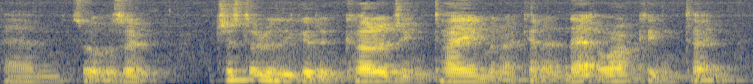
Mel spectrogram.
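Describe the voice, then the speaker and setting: Low, mellow man giving church notices, chatty, in a roomy church. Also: quick pace. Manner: loose and conversational, many fillers. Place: church hall. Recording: roomy church sound from a distance.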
